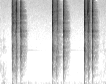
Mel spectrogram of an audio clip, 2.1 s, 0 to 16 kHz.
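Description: AR-15 fitted with a Mantis Blackbeard unit being dry-fired: three quick clusters of sharp mechanical clicks, spaced under a second apart, as the trigger breaks and the Blackbeard automatically resets it for the next shot.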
